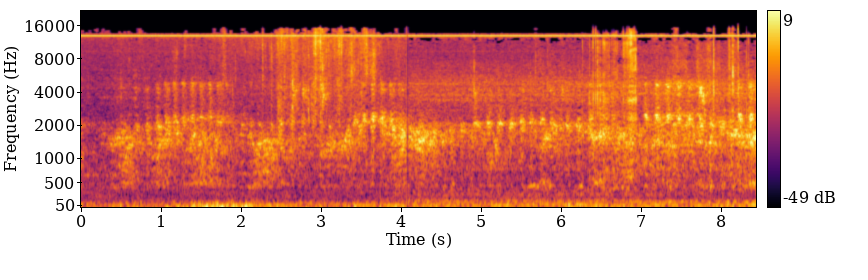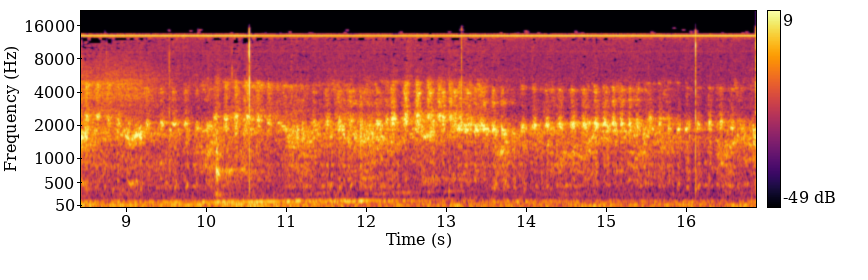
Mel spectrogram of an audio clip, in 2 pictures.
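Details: Marsh frogs (Pelophylax ridibundus) croaking on 2 June 2013, grey vocal sacs inflated; a dense chorus of overlapping rattling, pulsed croaks that rise and fall without pause over a steady low rumble of wind.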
